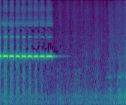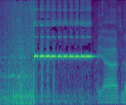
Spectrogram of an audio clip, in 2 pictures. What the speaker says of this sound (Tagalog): sinasanay ko sila ulit sa pito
